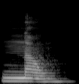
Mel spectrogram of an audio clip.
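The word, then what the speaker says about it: não: तो एन से क्या है, नाउ, ठीक है, नाउ, ठीक है।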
